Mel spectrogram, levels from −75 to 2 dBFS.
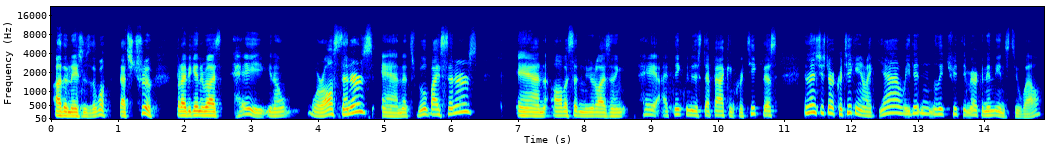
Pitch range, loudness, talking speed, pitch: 130-185 Hz, -25 LUFS, 235 wpm, 150 Hz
